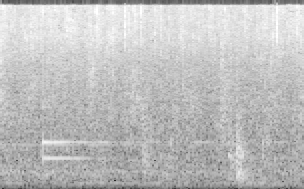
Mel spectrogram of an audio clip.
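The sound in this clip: Steady rain falls with a soft, constant hiss of drops on a surface. It stays faint and even throughout, and no one talks.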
